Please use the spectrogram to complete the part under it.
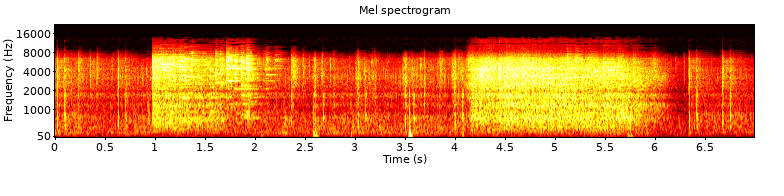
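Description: Fire roars in loud bursts.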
